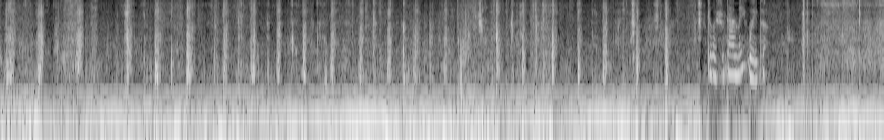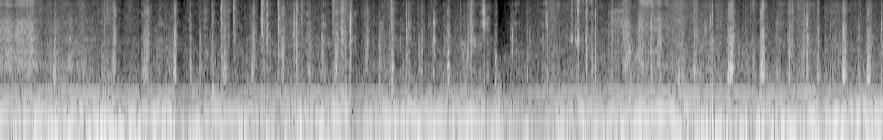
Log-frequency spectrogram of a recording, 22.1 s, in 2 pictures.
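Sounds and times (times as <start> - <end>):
crisp chewing crunches: 0.0 - 22.0
steady low hum: 0.0 - 22.0.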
